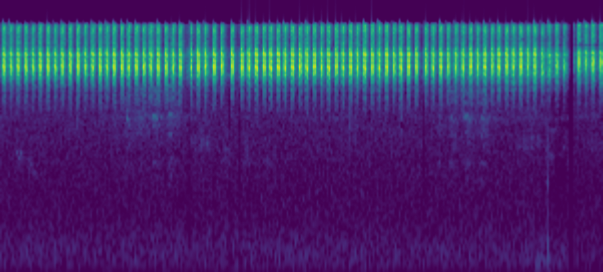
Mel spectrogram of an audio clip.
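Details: Big nose grass cicada calling: very high, hissing buzz pulsed in fast, steady beats, about three or four per second, continuing throughout with little else heard.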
